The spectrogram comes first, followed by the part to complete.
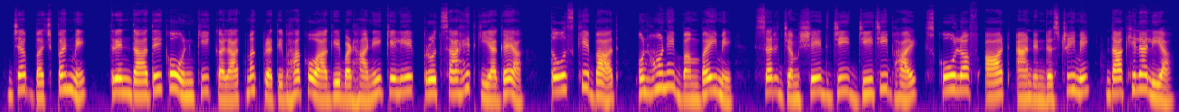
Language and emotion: Hindi, neutral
